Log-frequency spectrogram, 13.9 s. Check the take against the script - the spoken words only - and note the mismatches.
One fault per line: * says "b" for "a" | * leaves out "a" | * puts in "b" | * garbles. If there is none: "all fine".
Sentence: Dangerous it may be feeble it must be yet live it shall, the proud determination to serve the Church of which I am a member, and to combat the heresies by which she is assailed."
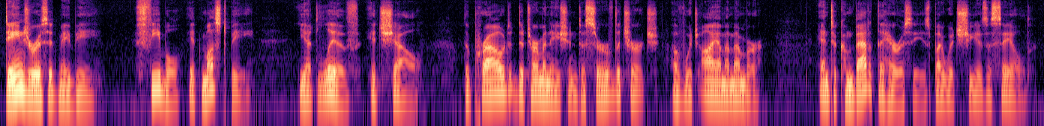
all fine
